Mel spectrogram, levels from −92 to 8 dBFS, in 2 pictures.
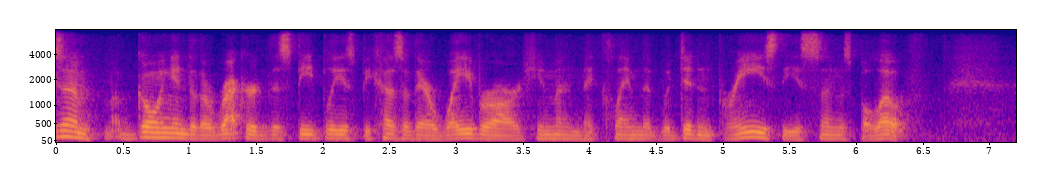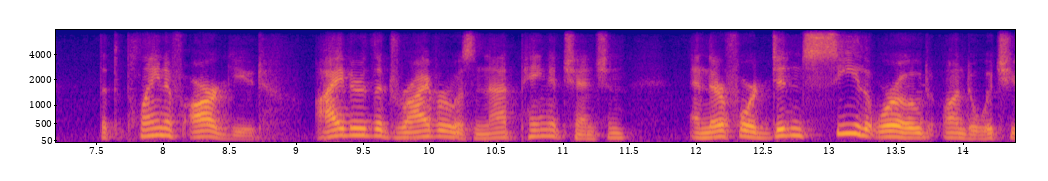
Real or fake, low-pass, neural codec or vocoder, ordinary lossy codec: fake; 7.2 kHz; codec, 16 kHz, 0.2 kbps, FocalCodec; Opus, 32 kbps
